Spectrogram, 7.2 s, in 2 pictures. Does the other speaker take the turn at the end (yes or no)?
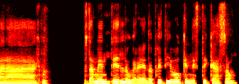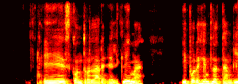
no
